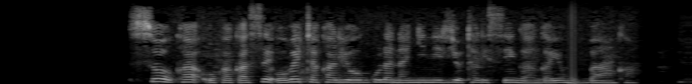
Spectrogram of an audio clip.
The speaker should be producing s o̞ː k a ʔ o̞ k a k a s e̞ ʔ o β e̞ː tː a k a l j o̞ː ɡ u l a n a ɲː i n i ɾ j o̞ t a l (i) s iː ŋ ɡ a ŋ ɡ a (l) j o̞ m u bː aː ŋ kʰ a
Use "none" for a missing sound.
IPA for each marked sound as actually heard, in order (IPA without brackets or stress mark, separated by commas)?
i, none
